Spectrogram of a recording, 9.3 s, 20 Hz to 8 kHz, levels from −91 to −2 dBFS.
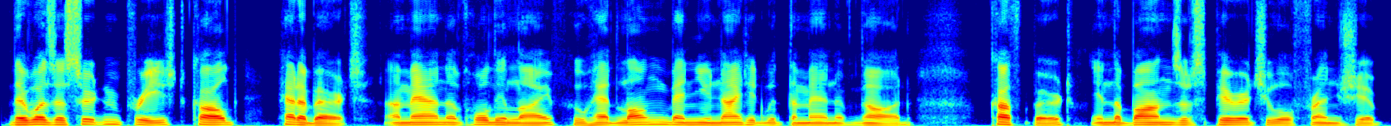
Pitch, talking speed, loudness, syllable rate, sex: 125 Hz, 190 wpm, -19 LUFS, 5.1 syllables/s, male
